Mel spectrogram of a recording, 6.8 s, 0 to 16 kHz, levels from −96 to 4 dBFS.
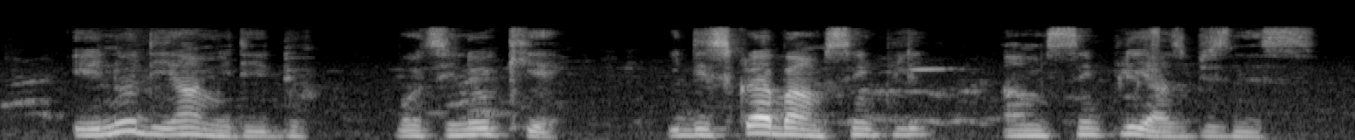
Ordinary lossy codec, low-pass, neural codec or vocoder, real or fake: AAC, 96 kbps; 7.2 kHz; none; real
